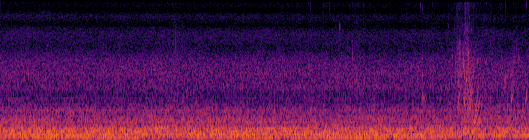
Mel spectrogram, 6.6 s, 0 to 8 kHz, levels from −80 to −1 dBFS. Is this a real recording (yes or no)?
yes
